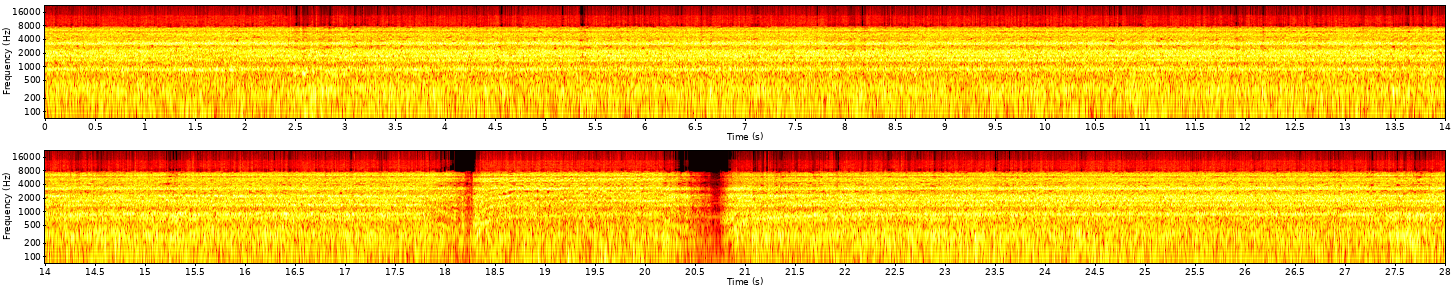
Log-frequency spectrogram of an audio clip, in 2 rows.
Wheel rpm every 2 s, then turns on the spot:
230, 220, 230, 230, 230, 230, 230, 220, 190, 160, 140, 230, 230, 230.
none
